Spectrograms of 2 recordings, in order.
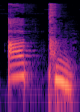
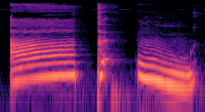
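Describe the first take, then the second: First: Said in the usual way. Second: "Apou" stretched out sound by sound. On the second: Shown as a demonstration. Teacher dictating a syllable to pupils, sounded out slowly. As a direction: draw "Apou" apart into a, p, ou. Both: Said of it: "c'est la syllabe".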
